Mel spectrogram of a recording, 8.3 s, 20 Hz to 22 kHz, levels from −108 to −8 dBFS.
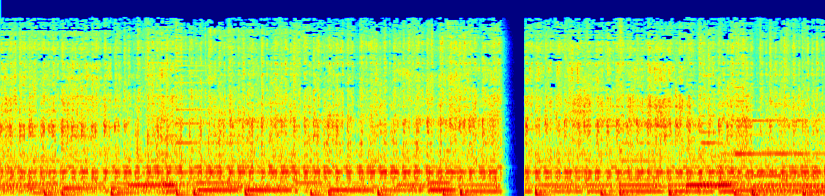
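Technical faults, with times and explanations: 5.00 to 5.25 s, call audio freeze: packets were likely held up in transit, draining the jitter buffer. The last sound carries on as a fading buzz, then about 140 ms of silence, and the audio resumes where it stopped, nothing lost but now 0.24 s later.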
